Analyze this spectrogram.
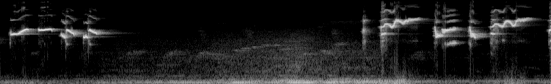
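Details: Masteran lure of an orange-headed thrush (anis merah) teler song: four high whistled notes, a pause of about three seconds with faint low rumble, then six quick sharp whistles, some rising steeply.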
